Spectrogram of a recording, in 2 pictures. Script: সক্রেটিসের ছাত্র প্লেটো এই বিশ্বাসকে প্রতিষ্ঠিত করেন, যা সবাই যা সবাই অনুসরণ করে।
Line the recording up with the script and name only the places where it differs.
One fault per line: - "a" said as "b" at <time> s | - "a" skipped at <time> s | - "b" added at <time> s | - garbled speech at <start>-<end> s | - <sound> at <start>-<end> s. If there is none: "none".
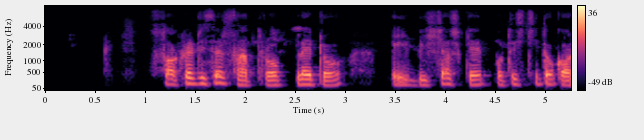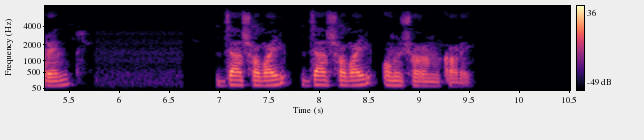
none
